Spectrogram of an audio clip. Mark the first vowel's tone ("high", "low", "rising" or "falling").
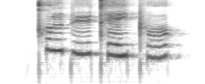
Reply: high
